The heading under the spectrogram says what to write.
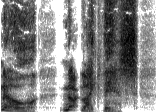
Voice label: defeat, en; cookie run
